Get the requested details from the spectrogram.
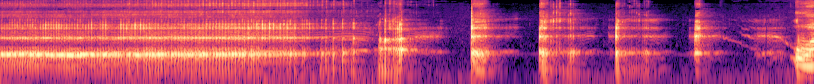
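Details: One long, loud, drawn-out burp of about three seconds, then about six short burps in quick succession; deliberate belching from a burp compilation.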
